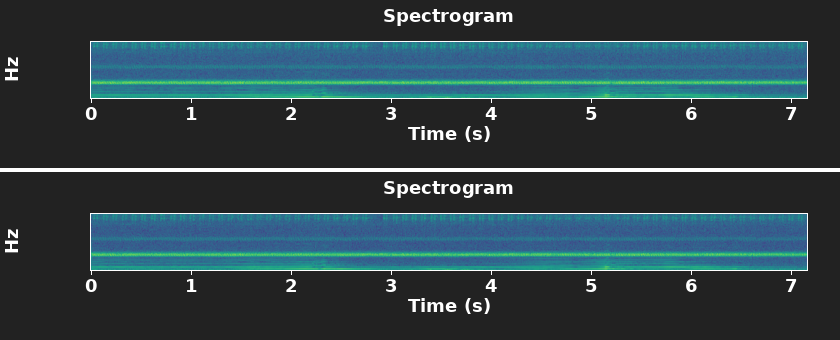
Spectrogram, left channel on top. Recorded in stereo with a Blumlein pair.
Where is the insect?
5° left, 1.2 m.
